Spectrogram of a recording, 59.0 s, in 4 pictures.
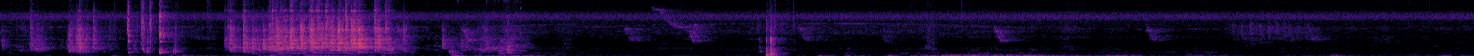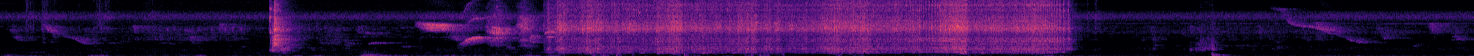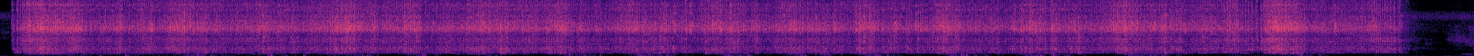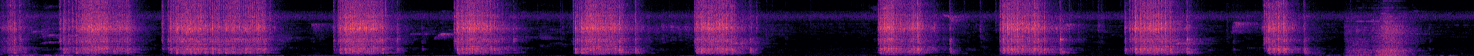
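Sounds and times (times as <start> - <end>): chain hoist chain rattling: 0.0 - 5.4, 20.1 - 25.6, 29.6 - 51.9, 53.0 - 58.3
birds chirping faintly: 0.0 - 58.9.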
